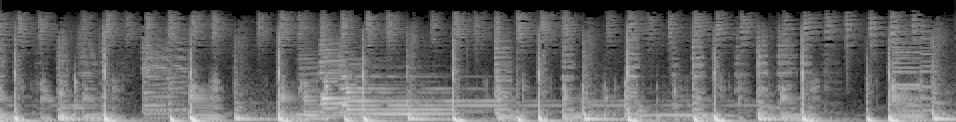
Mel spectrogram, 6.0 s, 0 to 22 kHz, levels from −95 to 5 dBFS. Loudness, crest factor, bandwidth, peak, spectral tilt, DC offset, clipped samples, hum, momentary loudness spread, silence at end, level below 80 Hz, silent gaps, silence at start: -18 LUFS; 16 dB; 15.5 kHz; 0 dBFS; -5.5 dB/octave; under 0.1%; under 0.1%; none; 4 LU; 0 s; -22 dBFS; none; 0 s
